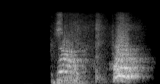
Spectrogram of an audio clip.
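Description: A dog barks twice, loud, each bark a short harmonic burst with a brief pause between them; nothing else is audible around the barks.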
